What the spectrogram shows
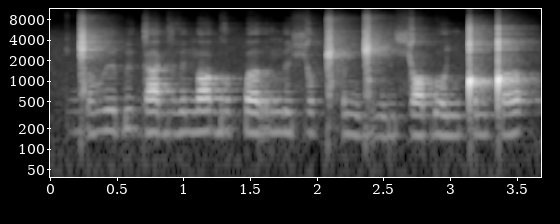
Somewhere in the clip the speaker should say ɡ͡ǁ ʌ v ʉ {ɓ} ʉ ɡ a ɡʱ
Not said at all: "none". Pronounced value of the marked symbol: ɓ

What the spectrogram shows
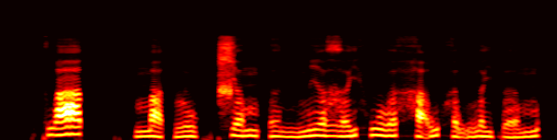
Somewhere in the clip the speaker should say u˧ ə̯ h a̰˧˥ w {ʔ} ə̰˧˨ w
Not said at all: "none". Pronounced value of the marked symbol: h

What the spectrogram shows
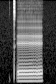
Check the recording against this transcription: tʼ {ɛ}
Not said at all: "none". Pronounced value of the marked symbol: ɛː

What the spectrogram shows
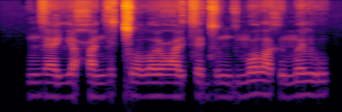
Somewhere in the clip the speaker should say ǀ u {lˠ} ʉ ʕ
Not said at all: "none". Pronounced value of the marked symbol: lˠ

